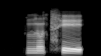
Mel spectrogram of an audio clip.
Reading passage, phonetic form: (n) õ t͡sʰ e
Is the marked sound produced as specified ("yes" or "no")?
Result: yes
